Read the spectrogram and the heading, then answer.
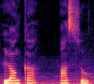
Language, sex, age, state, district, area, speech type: Bengali, female, 18-30, West Bengal, Howrah, urban, spontaneous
